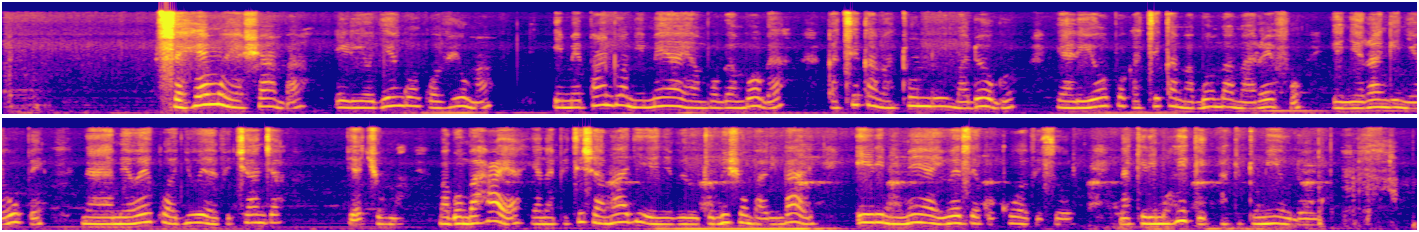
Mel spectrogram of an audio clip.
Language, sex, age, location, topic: Swahili, female, 25-35, Dar es Salaam, agriculture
